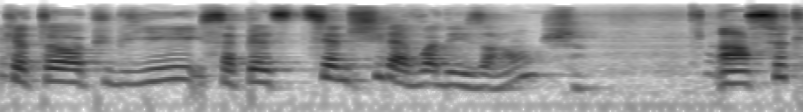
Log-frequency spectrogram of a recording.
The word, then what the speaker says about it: Tianchi: Ben, écoute, moi je le prononce Tianchi, mais en réalité il y a un S. Des gens le prononcent plus en S, mais je trouve que ça fait plus cute, Tianchi.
